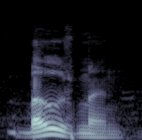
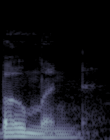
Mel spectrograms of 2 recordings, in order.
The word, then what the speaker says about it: Bowman: second baseman nate bozeman i'm getting that kid wrong every time i say to say his name wrong not that his number wrong his name is nate bowman and we got the first part right first pitch tonight ball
